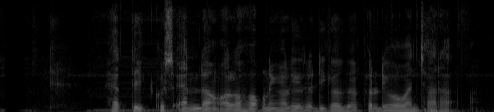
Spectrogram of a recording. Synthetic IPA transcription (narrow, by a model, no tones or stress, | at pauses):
hɛt̪ikusɛ̰ndaŋʔɔ̰lɔɦɔk̚niŋalidadiɡaɡakɨrdiwawaɲt͡ʃaɾa̰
